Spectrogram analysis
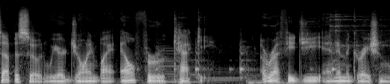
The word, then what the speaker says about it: El-Farouk: So I pronounce my name as El-Farouk, but I think its proper pronunciation would be more like El-Farouk.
